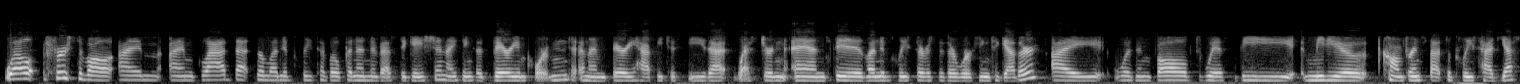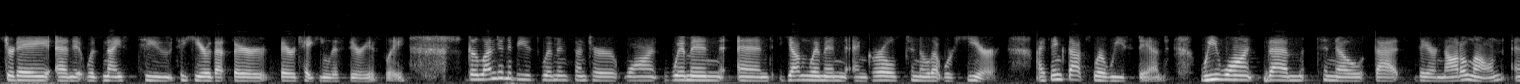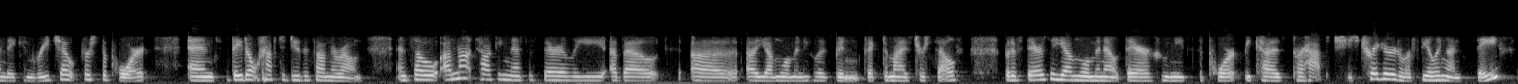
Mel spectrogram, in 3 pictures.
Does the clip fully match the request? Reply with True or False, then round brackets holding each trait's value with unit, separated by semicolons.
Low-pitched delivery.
False (185 Hz)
